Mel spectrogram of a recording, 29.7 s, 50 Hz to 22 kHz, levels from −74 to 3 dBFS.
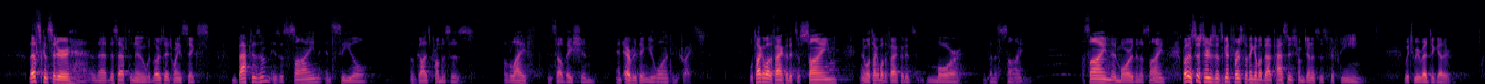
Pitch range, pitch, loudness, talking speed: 105-155 Hz, 125 Hz, -30 LUFS, 150 wpm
